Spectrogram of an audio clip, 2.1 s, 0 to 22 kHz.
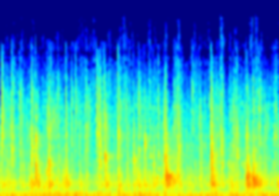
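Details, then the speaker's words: Well-pump cabin whose plumbing was blown out with an air compressor for winter, refilling while a 40–50 gallon water heater fills, aerator removed: irregular, choppy spitting of water and air. Faucet sputtering from air in the lines. "It's gonna spit and sputter and do all kinds of bad stuff. There's water flowing already."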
